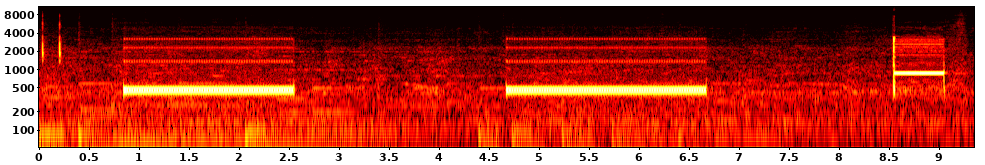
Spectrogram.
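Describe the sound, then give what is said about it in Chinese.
Telephone ringing tone during a call: two long, steady, evenly spaced tones with a gap between them, then a short, differently pitched beep at the end. “躲回自己房间里给黎硕打了个电话”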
